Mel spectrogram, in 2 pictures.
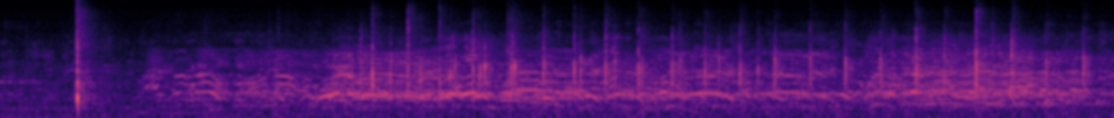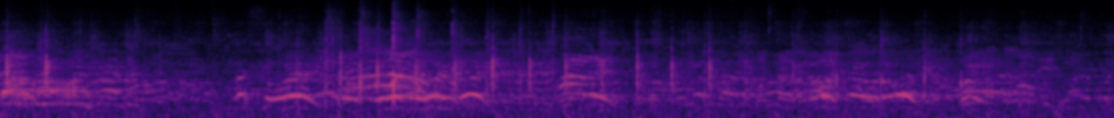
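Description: A group of young men shout and cheer excitedly outdoors.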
